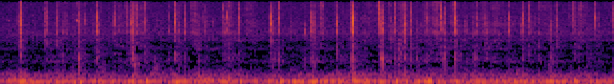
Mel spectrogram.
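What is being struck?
Small painted PVC figurine on a plastic base.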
